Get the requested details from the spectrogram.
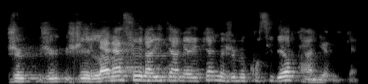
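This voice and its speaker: Fast and with lively intonation, a man whose voice is on the high side preaches to his congregation. He is earnest, poses frequent rhetorical questions, and is recorded in an echoey church sanctuary.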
